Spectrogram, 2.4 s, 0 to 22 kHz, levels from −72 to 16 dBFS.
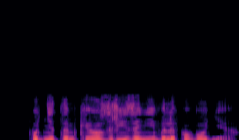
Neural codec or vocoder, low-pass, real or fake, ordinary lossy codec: none; 7.2 kHz; real; AAC, 48 kbps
